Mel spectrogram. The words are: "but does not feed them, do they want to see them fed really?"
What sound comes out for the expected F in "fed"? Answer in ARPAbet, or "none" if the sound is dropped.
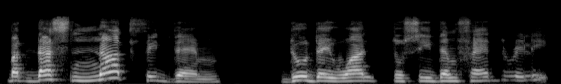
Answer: F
